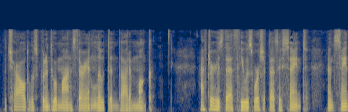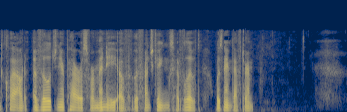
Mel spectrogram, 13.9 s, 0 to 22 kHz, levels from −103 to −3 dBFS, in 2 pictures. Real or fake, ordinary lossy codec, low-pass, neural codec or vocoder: fake; AAC, 48 kbps; 7.2 kHz; vocoder, 44.1 kHz, 128 mel bands every 512 samples, BigVGAN v2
